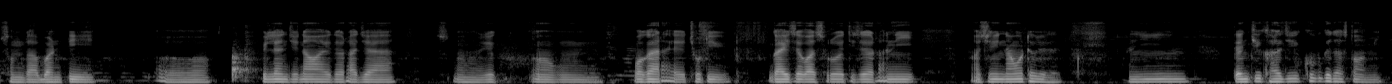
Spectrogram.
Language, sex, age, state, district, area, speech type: Marathi, male, 18-30, Maharashtra, Hingoli, urban, spontaneous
